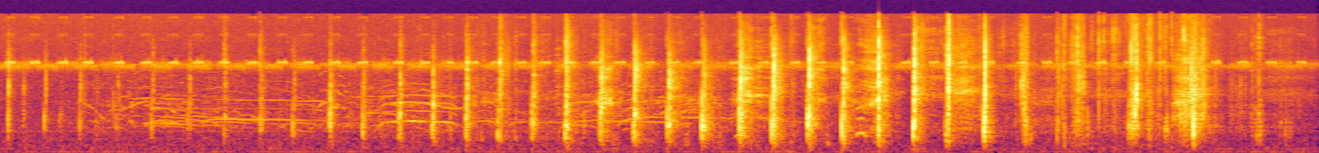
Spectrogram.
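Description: Footsteps run quickly on a hard path.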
